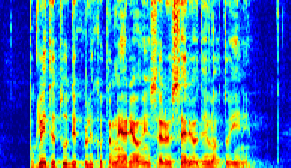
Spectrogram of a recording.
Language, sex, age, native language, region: Slovenian, male, 50-59, Slovenian, Posavska region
